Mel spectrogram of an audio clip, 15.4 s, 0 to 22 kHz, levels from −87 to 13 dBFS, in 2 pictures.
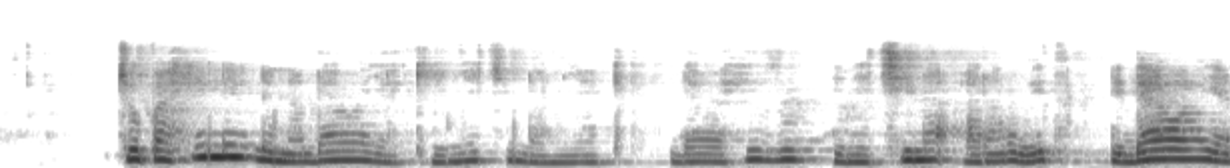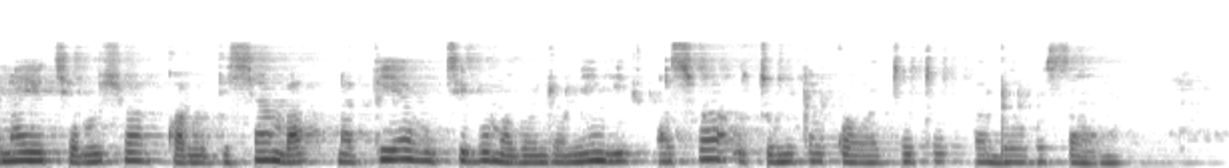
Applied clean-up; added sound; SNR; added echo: none; none; none; reverberation time 0.6 s.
